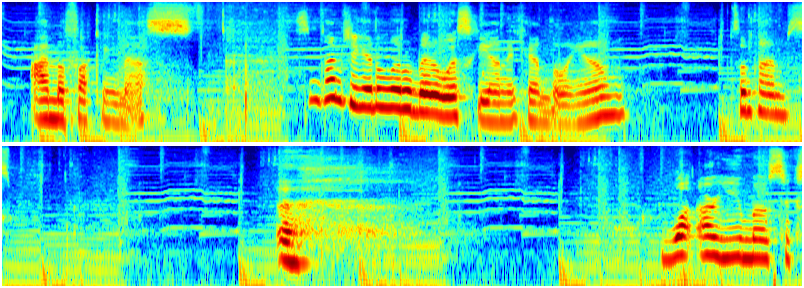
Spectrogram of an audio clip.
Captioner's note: long sigh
